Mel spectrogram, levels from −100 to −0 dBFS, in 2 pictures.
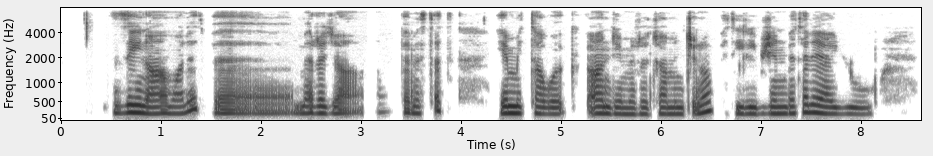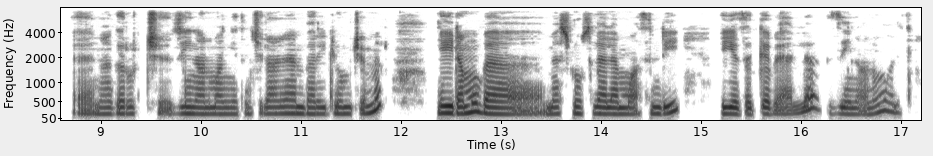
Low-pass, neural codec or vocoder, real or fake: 7.2 kHz; none; real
